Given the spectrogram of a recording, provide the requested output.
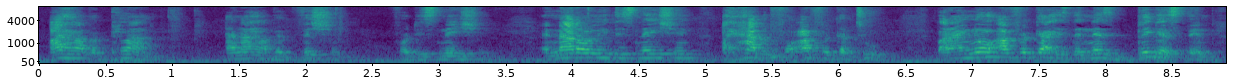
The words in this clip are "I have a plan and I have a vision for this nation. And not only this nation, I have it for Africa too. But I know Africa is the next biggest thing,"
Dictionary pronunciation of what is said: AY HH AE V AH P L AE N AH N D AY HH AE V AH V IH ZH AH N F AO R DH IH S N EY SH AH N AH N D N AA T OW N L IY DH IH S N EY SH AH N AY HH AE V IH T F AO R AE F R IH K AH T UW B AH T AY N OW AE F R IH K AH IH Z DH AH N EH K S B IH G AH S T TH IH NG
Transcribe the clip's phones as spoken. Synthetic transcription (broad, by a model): AY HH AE V AH P L AE N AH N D AY HH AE V AH V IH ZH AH N F AO R DH IH S N EY SH AH N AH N N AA T OW N L IY DH IH S N EY SH AH N AY HH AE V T F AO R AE F R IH K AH T UW B AH T AY N OW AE F R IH K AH IH Z DH AH N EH S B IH G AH S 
